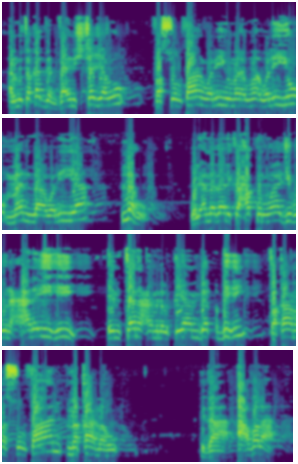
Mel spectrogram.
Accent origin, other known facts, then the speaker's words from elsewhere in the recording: Yemen; لكن غالبا النساء ما تتجرع عندنا في اليمن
